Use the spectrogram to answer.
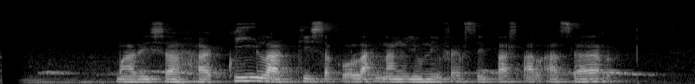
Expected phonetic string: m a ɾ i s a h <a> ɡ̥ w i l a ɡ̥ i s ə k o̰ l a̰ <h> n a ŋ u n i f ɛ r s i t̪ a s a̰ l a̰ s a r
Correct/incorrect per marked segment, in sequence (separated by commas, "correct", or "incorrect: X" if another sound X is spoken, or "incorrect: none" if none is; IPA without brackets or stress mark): correct, correct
